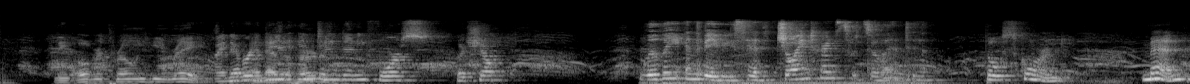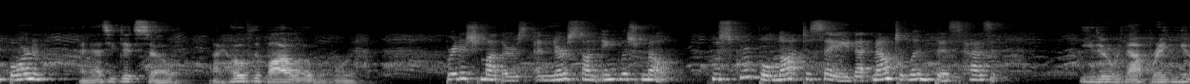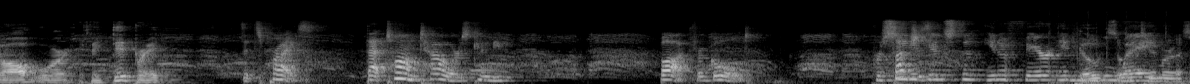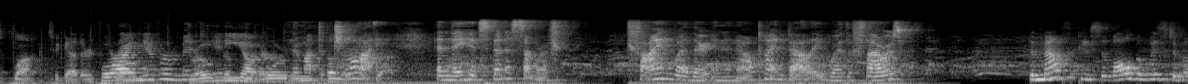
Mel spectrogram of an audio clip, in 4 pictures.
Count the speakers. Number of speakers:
5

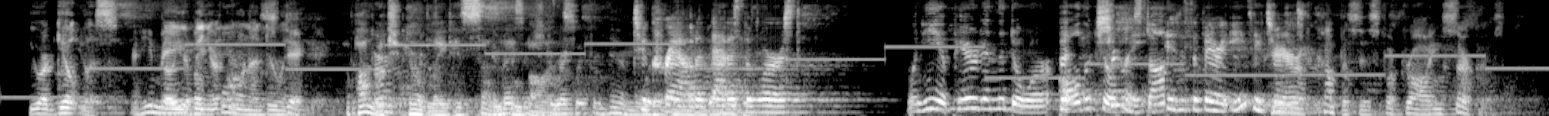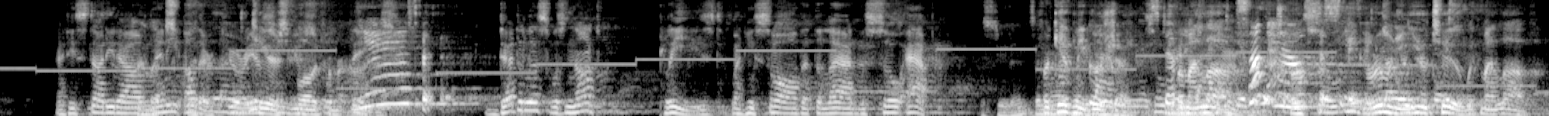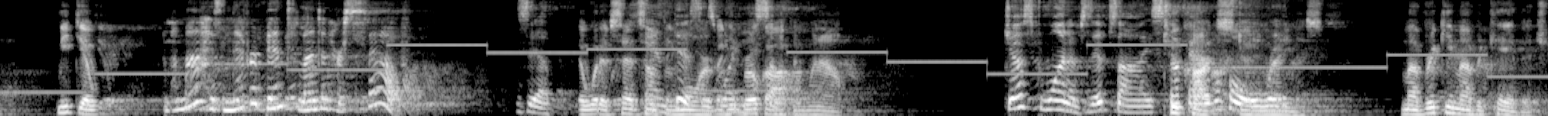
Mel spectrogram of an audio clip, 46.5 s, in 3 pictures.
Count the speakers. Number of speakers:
6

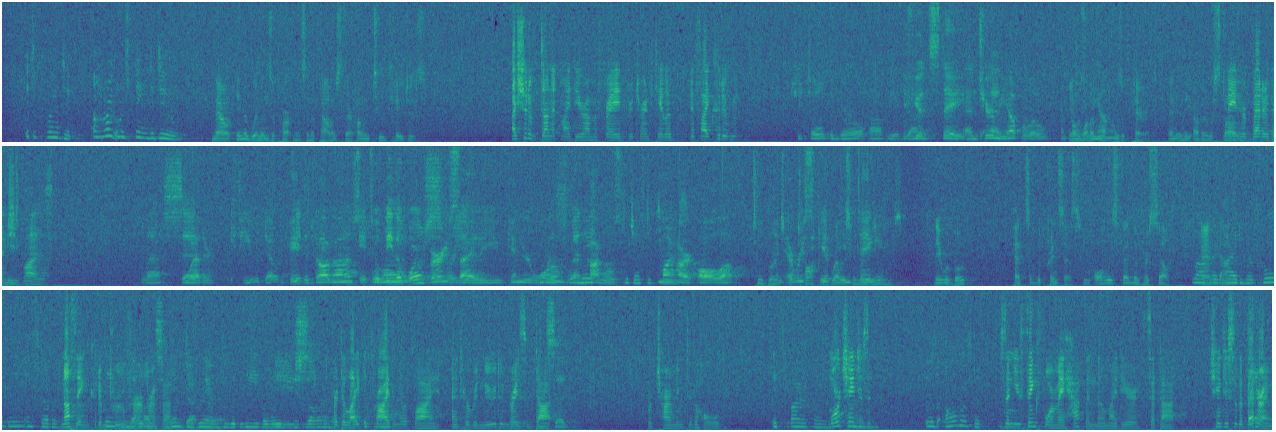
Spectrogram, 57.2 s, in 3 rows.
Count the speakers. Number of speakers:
5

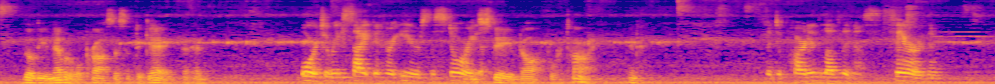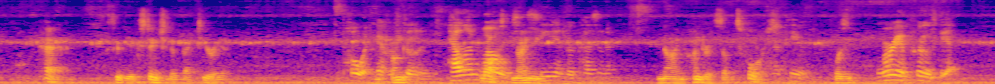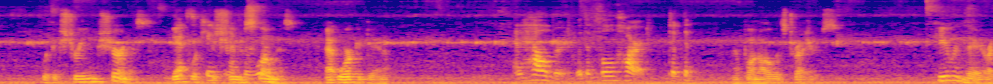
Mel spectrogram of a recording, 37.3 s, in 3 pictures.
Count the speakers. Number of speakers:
2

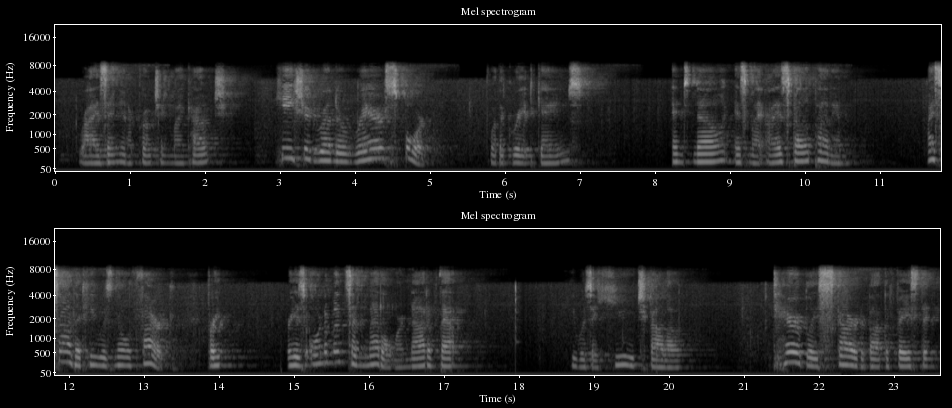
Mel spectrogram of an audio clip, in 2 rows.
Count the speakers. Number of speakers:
1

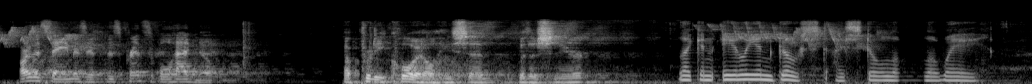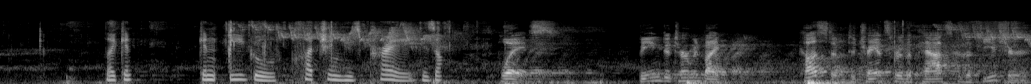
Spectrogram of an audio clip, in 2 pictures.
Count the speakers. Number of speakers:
3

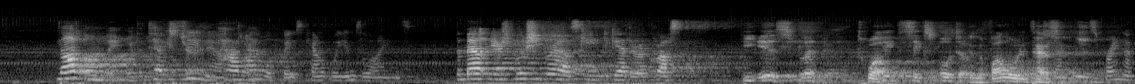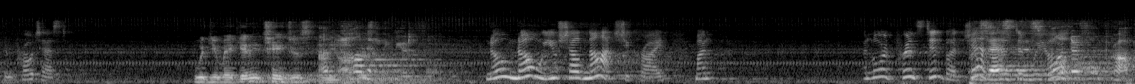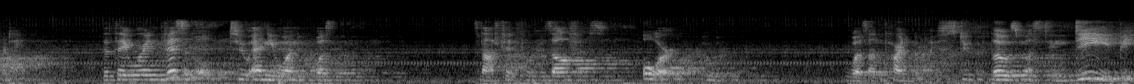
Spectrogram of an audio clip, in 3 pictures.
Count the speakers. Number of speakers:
5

